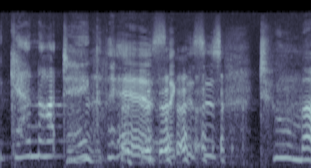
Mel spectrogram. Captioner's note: laugh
